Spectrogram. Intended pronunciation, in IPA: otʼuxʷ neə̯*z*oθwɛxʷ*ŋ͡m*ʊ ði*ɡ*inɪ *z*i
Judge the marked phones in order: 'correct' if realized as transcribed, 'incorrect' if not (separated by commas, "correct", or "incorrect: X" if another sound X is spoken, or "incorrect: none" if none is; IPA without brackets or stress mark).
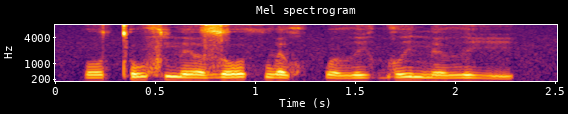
correct, incorrect: k͡p, incorrect: ɡʷ, incorrect: ð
